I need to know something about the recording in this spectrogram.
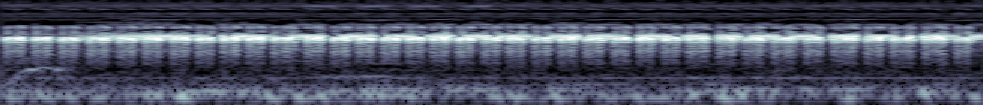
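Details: A frog calls at night under the sky with a steady, rapidly pulsed rattling call that runs without a break.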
